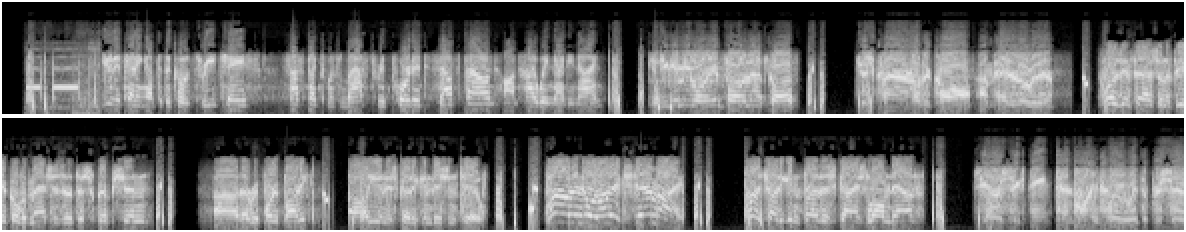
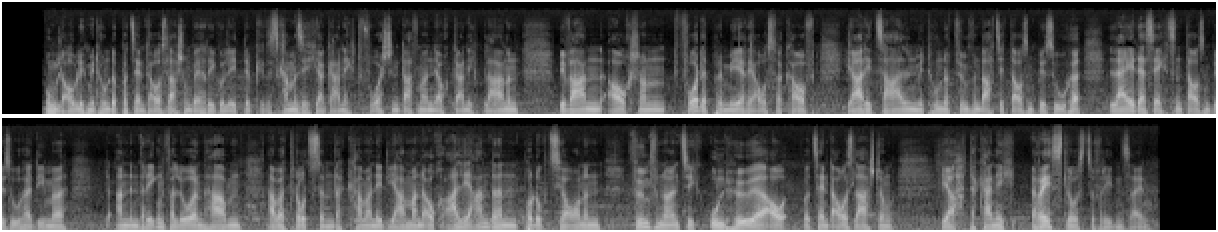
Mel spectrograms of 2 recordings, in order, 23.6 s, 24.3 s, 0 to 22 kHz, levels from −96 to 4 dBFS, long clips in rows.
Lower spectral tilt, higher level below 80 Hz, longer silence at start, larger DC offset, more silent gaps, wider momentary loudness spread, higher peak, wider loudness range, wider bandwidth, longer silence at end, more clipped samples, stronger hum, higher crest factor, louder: second, -2.5 dB/octave vs -5.5 dB/octave; about the same, -48 dBFS vs -46 dBFS; second, 0.25 s vs 0.4 s; neither; first, 13.58-13.75 s vs none; about the same, 8 LU vs 8 LU; first, 0 dBFS vs -6 dBFS; about the same, 2 LU vs 3 LU; second, 11 kHz vs 16 kHz; second, 0 s vs 0.6 s; neither; neither; second, 10 dB vs 22 dB; first, -9 LUFS vs -29 LUFS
